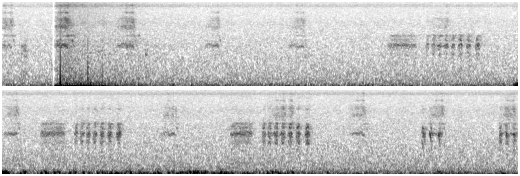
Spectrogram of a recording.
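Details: Eurasian stone-curlew calling: short harmonic whistled notes in bursts, some in quick clusters of two or three, spread across several seconds over a steady low rumble, with a sharp knock near the start.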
